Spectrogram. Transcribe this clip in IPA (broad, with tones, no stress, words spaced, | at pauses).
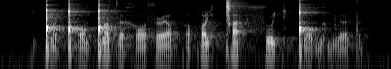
ŋ͡ǃʌ˩ǃʰɔ˩ŋ͡ǃʌ˥ tə˩xɔ˩sə˞˨j qʷə˩qʷa˥çǀa˥x sʷə˞˥cŋ͡ǃɔ˩ ɡʌ˩ɡlə˨t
